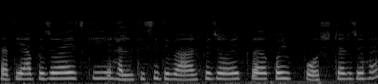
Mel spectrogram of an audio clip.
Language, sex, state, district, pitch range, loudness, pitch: Hindi, female, Uttar Pradesh, Deoria, 250-275 Hz, -34 LUFS, 260 Hz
